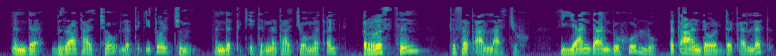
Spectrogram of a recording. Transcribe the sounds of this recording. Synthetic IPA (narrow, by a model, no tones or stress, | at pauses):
ʔɨnd̪əbɨzat̪ʰat͡ʃːɛwlət̪ʼɨkʼit̪ʰo̞t͡ʃːɪm | ʔɨnd̪ət̪ʼɨkʼit̪ɨnːət̪ʰat͡ʃːɛwmət̪ʼən | ɨrɨst̪ʰɨn | t̪ʰɨsət̪ʼa̰lːa̰t͡ʃːɪh | ʔɨjːand̪and̪uhulːuʔɨt̪ʼaɨnd̪əwɔd̪ːəkʼəlːət̪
